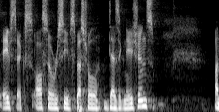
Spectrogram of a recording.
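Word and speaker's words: AveXis: And then Lion, Juventus, and I believe it's pronounced AVSIX, also received special designations.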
